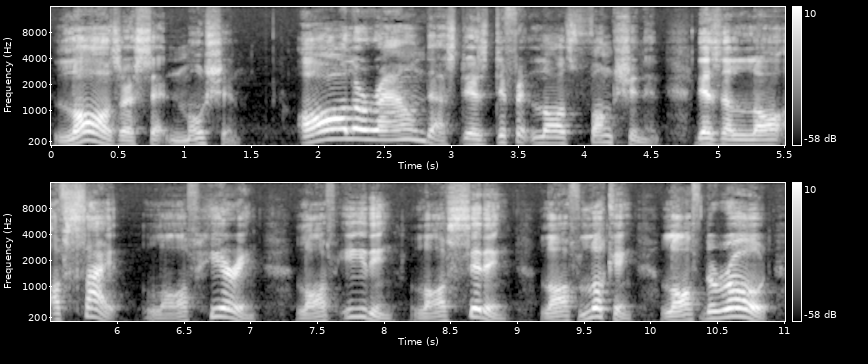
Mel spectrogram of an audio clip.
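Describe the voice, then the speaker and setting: Male motivational podcast host, mid-range voice, lively intonation, emphatic preacher delivery. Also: medium pitch, moderate pace. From Jamaica. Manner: emphatic, preacher-like, illustrates with simple analogies. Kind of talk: motivational faith talk.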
